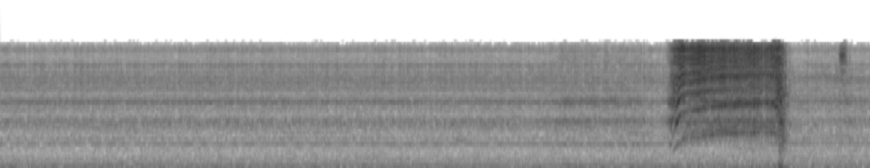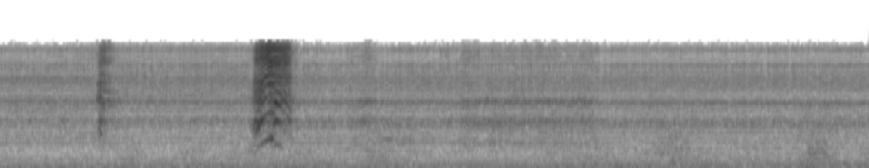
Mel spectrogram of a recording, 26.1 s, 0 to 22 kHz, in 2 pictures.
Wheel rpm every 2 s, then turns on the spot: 0, 0, 0, 0, 10, 150, 10, 10, 30, 10, 20, 0, 0.
12-14 16-18 20-22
